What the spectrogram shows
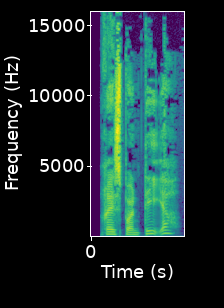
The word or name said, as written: respondere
